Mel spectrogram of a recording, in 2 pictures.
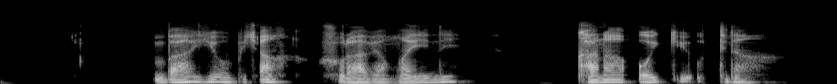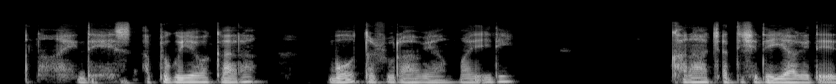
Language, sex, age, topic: Gamo, male, 25-35, agriculture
